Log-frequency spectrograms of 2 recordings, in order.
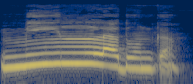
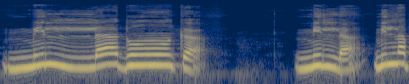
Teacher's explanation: ہم اس کو یہ نہیں پڑھیں گے من لدنک، بلکہ ہم یہاں پڑھیں گے من لدنک، ملا پڑھیں گے۔ نون جو ہے وہ مکمل طور پہ داخل ہو چکا ہے لام میں، جس کی وجہ سے نون کی آواز ختم ہو گئی ہے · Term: ادغام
